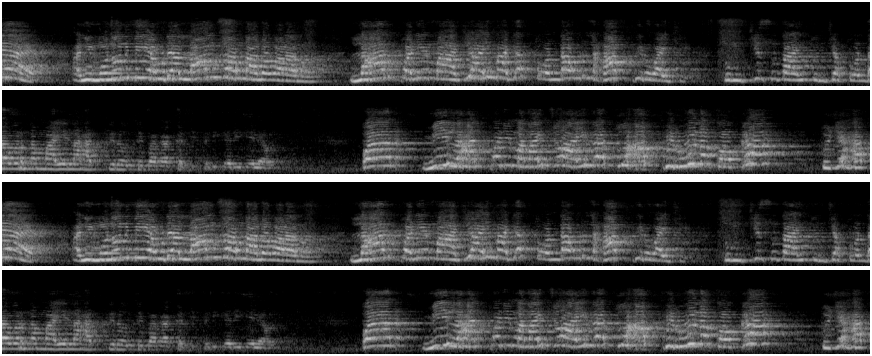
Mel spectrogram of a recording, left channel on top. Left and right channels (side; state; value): both; normal; correlation 0.79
